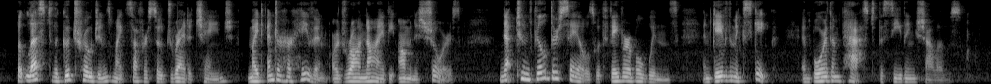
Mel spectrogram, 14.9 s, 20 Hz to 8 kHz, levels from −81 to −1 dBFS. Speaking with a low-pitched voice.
Yes: low, 130 Hz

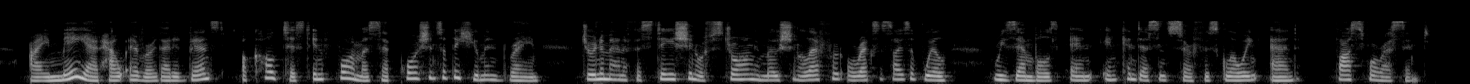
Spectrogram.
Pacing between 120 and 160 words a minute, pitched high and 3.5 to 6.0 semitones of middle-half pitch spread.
Yes: average, 150 wpm; high, 200 Hz; average, 4.2 semitones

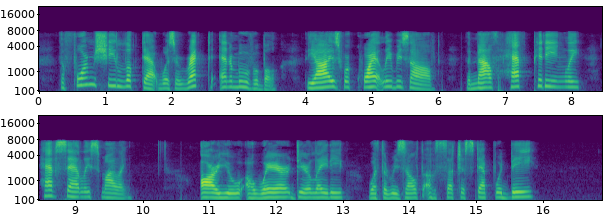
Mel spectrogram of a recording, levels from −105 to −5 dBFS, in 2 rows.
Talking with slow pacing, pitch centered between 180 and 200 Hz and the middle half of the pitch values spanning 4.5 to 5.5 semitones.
Yes: slow, 125 wpm; high, 190 Hz; average, 5.2 semitones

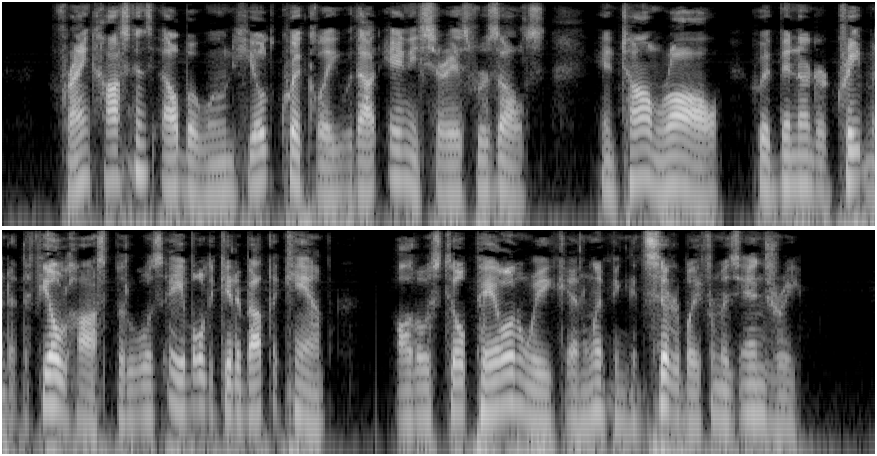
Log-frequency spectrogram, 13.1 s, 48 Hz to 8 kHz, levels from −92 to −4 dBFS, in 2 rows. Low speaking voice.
Yes: low, 110 Hz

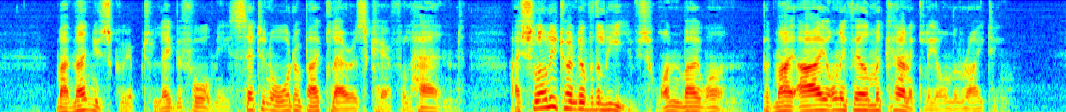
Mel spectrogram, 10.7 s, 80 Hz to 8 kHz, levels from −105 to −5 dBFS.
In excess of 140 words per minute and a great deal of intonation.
Yes: average, 175 wpm; wide, 5.9 semitones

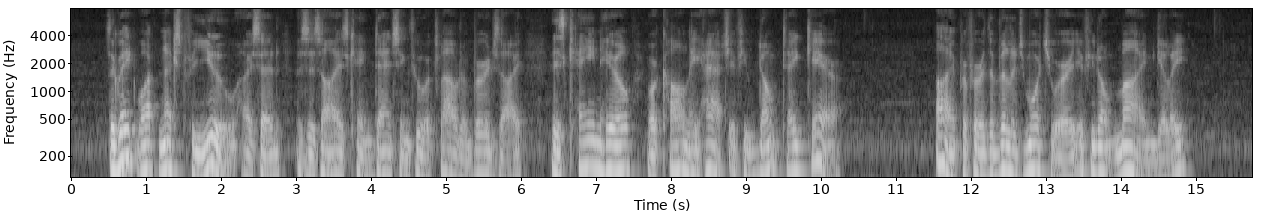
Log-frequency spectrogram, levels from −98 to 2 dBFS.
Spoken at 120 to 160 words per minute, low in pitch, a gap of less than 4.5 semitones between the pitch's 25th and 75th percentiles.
Yes: average, 150 wpm; low, 120 Hz; average, 3.8 semitones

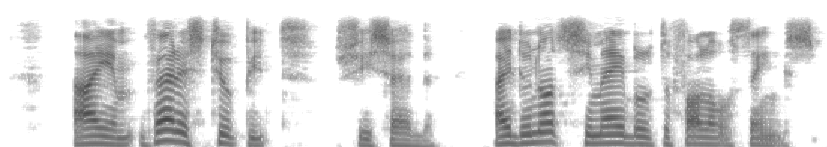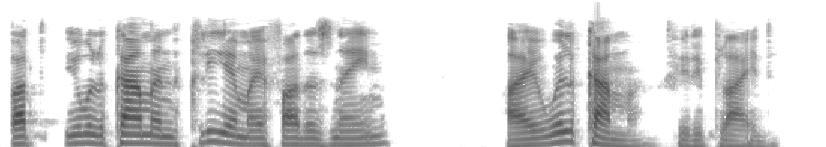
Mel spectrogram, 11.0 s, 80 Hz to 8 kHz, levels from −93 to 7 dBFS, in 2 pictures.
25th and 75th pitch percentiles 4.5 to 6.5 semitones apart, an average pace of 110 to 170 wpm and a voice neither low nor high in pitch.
Yes: average, 4.8 semitones; average, 150 wpm; medium, 145 Hz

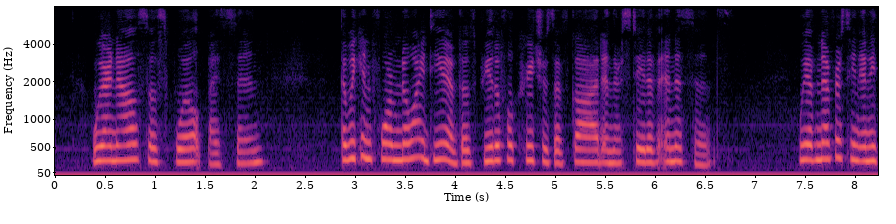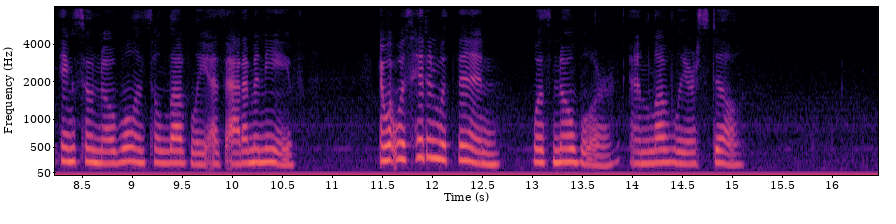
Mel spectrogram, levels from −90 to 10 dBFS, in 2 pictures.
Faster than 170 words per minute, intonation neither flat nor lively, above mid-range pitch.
Yes: average, 180 wpm; average, 3.5 semitones; high, 235 Hz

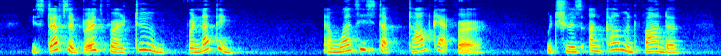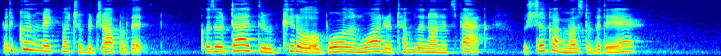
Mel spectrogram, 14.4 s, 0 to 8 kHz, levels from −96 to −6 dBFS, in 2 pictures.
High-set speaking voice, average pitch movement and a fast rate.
Yes: very high, 250 Hz; average, 4.7 semitones; fast, 225 wpm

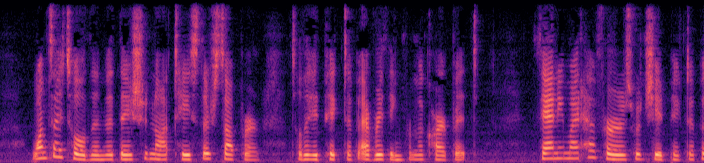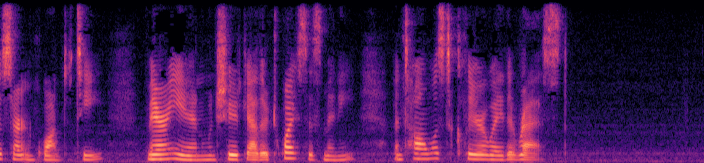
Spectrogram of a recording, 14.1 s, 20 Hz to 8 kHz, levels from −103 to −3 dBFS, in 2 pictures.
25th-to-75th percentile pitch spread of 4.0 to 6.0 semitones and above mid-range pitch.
No: average, 2.7 semitones; high, 220 Hz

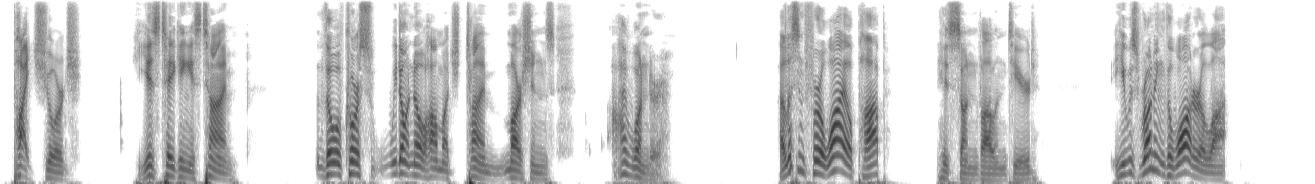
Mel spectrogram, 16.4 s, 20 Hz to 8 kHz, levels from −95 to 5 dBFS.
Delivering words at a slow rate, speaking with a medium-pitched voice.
Yes: slow, 130 wpm; medium, 145 Hz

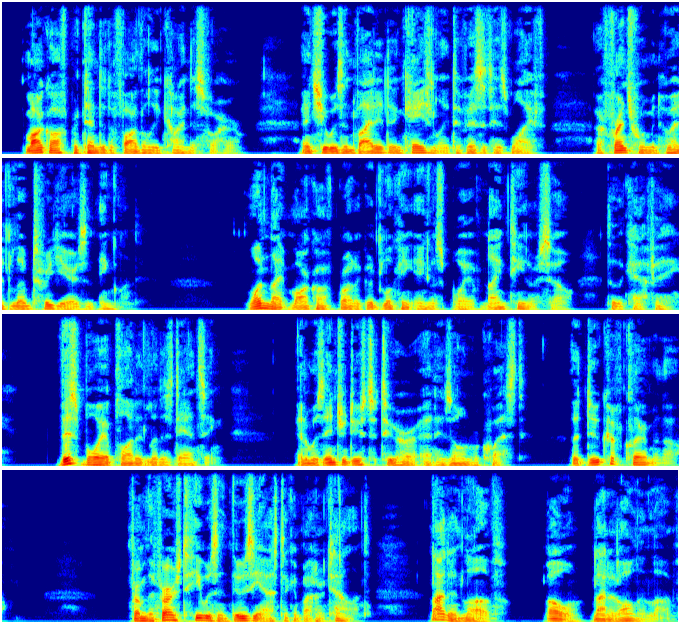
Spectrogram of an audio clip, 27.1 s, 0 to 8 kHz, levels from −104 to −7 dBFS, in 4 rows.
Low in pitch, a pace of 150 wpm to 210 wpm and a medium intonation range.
Yes: very low, 80 Hz; average, 170 wpm; average, 3.9 semitones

